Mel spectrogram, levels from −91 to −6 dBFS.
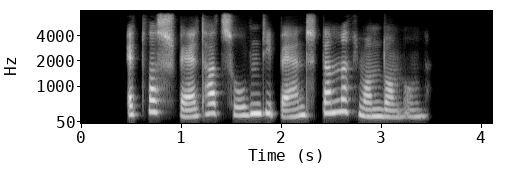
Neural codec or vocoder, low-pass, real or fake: codec, 24 kHz, 0.9 kbps, WavTokenizer, large speech release; 7.2 kHz; fake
